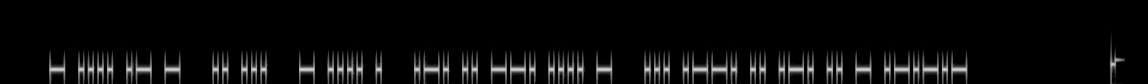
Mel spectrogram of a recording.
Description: Morse code, heard as a keyed tone, about 25 wpm, 700 Hz. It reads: THAT IS THE RIGHT SPIRIT.
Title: Sentences from Top 1400 Words 25wpm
